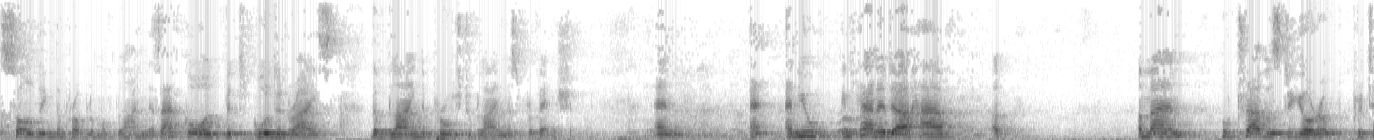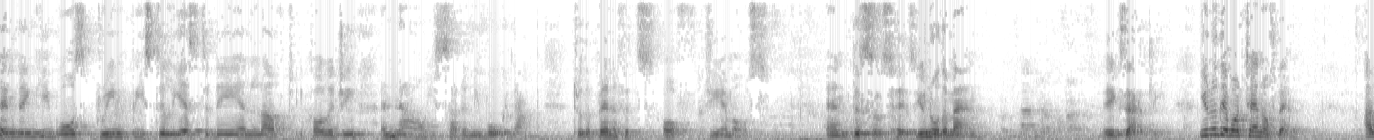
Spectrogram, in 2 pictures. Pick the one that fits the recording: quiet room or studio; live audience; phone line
live audience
